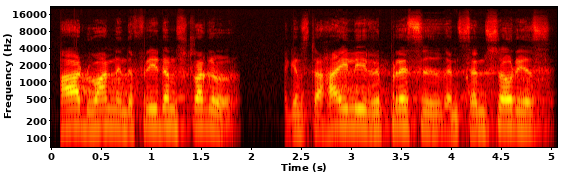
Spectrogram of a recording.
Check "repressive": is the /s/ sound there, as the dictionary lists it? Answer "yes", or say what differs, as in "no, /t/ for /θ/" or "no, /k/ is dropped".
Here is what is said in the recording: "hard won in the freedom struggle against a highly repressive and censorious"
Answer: yes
